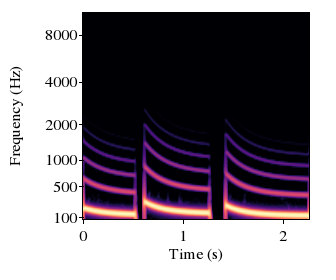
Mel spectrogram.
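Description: Native Instruments Massive software synth playing a sine-square wavetable note three times; each note drops quickly in pitch, then holds a steady low tone for about half a second. This is a pitch envelope shaping a synthesized trap kick drum, with the envelope's sustain still on, so each note rings on instead of dying away.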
